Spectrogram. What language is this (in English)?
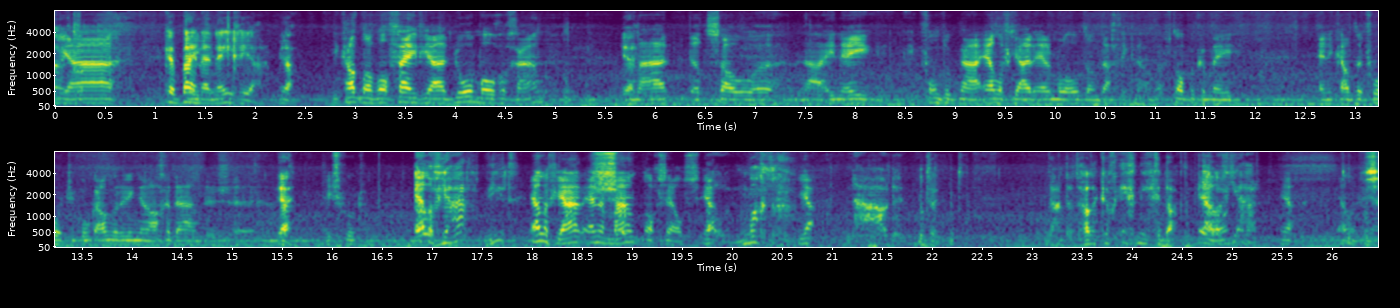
Dutch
